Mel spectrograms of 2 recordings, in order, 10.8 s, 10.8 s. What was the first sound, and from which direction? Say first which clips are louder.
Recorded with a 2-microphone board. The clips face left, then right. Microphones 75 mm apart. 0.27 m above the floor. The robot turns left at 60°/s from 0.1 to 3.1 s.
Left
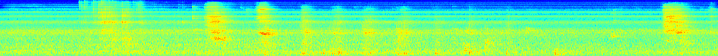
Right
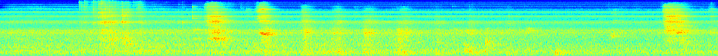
Chewing: right 2 dB; 60° right (ahead or behind).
